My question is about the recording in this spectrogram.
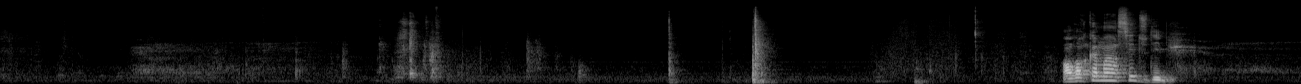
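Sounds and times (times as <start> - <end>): door opening and shutting: 6.7 - 7.8
soft knocks and rustles: 8.7 - 10.2.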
